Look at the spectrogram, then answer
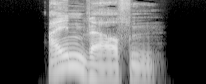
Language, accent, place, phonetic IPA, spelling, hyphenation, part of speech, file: German, Germany, Berlin, [ˈʔaɪ̯nˌvɛʁfn̩], einwerfen, ein‧wer‧fen, verb, De-einwerfen.ogg
- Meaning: 1. to drop, to insert 2. to smash by throwing 3. to interject (in a discussion) 4. to pop (a pill, drugs etc.) 5. to eat (indifferently, often fast food)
